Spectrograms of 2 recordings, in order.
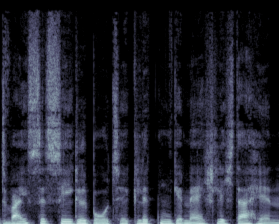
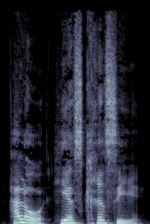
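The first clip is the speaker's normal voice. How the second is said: put-on a lightly higher young woman's voice; Chrissy on the phone; 7 semitones higher than usual. Cousin Chrissy calls Gio, lightly voiced higher. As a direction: play the cousin calling, a bit lifted.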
